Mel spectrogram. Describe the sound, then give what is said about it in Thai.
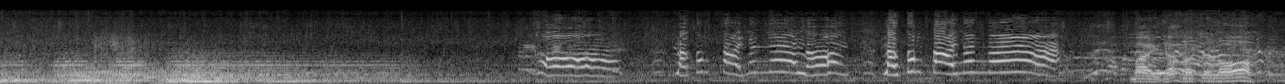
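Heavy rain and gusting storm wind roar loudly for about five seconds. The storm then fades to a low background as a voice begins speaking over it. “เสียงลมพายุพัดกระหน่ำรุนแรงยิ่งขึ้นเรื่อยๆต้นไม้อาคารหินผาและพื้นโลกต่างถูกพายุโหมพัดกระหน่ำพังพินาศท่ามกลางเสียงวีดวิวของพายุรายนั้น”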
